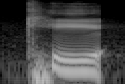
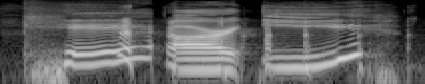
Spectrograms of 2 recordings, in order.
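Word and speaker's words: Kreyòl: In Haitian Creole, it would be Krowol. No, Kreyol. Creole.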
